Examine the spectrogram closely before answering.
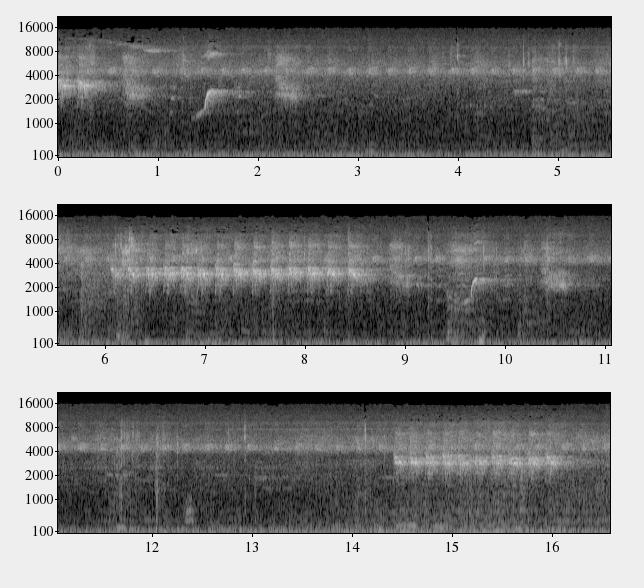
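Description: A small monkey chews and smacks on fruit up close.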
